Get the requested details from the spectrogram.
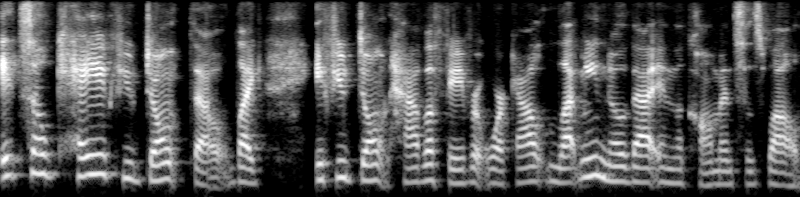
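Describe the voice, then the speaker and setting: With an unremarkable speaking voice, a woman speaks at a medium pitch and moderate pace with lively intonation, in a very clean recording with a silent background. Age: 40s. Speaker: podcast host and diabetes health coach. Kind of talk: solo podcast monologue. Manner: conversational.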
